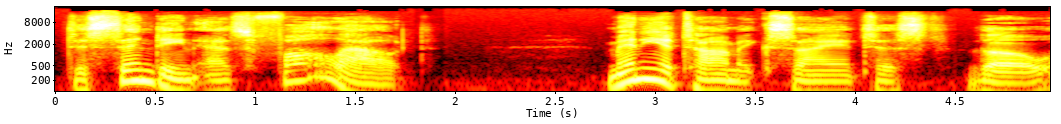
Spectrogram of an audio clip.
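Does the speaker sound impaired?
No.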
